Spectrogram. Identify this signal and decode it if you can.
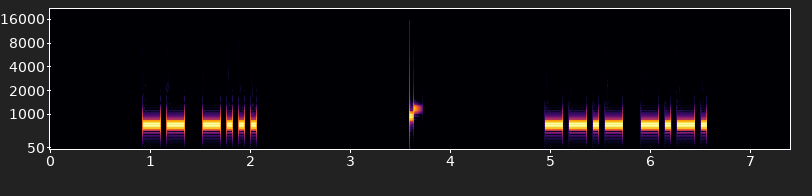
Morse code, heard as a keyed tone, about 20 wpm, 700 Hz. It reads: MB QC
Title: US States and Canadian Provinces 20wpm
